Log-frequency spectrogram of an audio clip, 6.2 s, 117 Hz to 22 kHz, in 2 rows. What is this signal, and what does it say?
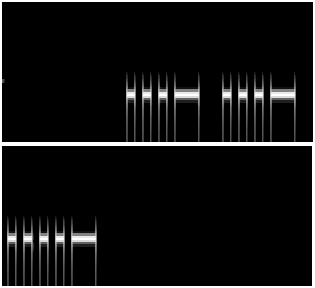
Morse code, heard as a keyed tone, about 15 wpm, 700 Hz. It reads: VV4
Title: All Cut Numbers - 3-Digit 15wpm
